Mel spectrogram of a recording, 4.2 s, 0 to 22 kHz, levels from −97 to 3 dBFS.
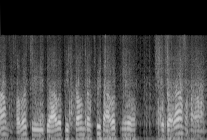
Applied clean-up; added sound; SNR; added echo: neural mask model RNNoise.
